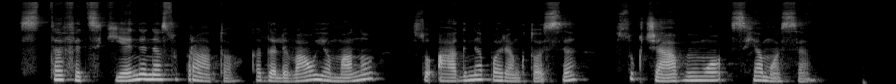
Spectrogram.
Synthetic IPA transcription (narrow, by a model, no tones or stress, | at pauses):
st̪ɐfʲɛt̪sʲkʲiɛnʲɛnʲɛsʊpɾɑːt̪oːkɐt̪̚d̪ɐlʲiːˑʋɑˑʊjɛmɑːnoː | sʊʔɑːɡnʲɛpɐɾʲɛŋkt̪oɔsʲɛ | sʊkt͡ʃʲæːʋʲɪmoːsʲxʲɛmoɔsʲɛ̰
